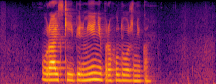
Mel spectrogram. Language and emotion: Russian, neutral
